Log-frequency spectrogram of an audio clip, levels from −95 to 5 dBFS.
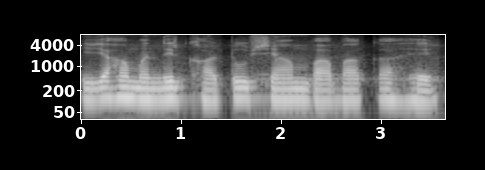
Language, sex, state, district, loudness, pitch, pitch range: Hindi, male, Uttar Pradesh, Lucknow, -18 LUFS, 115 Hz, 110-120 Hz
